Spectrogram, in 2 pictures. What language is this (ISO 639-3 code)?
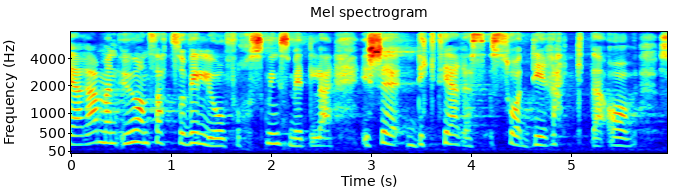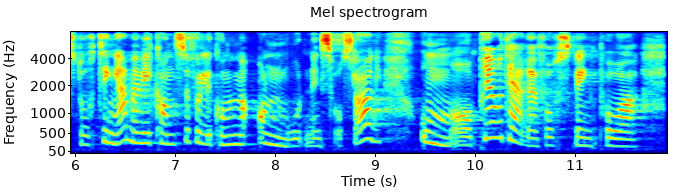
nor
